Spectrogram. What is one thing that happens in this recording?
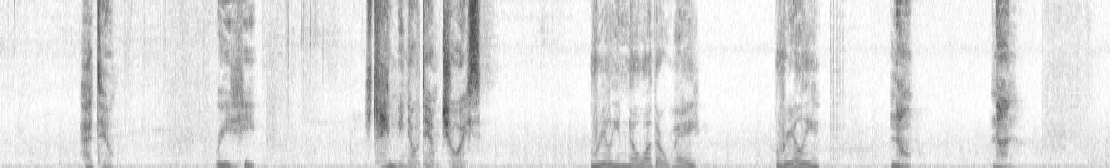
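A woman speaks in short, halting phrases, close by.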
